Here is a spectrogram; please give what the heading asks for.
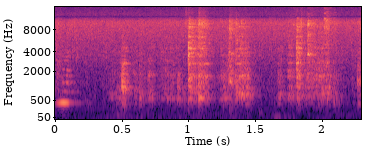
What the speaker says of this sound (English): you add your cut or chopped, no, it's not chopped, your cut green plantains in the heating oil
